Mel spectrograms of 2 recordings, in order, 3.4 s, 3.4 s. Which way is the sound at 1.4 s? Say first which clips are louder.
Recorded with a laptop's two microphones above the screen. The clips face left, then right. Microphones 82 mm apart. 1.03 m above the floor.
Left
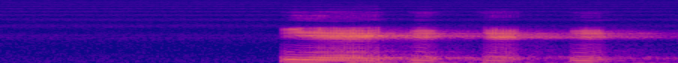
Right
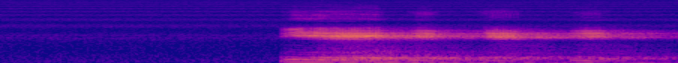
Left 3 dB; 70° left (ahead or behind).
